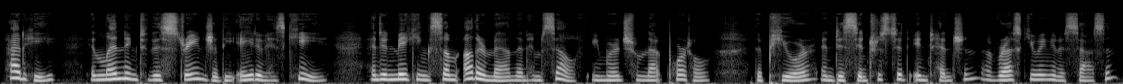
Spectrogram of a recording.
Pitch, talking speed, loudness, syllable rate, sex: 210 Hz, 175 wpm, -20 LUFS, 5.1 syllables/s, female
